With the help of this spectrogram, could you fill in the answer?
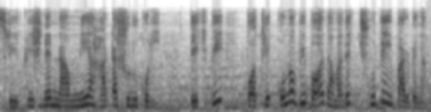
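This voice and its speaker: A woman's voice: mid-range voice, animated, brisk, lightly acted. A woman voicing a plucky, loyal village child in a cartoon, with a bold and confident manner, recorded with music underneath. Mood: determined. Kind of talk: Bengali village cartoon dialogue.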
